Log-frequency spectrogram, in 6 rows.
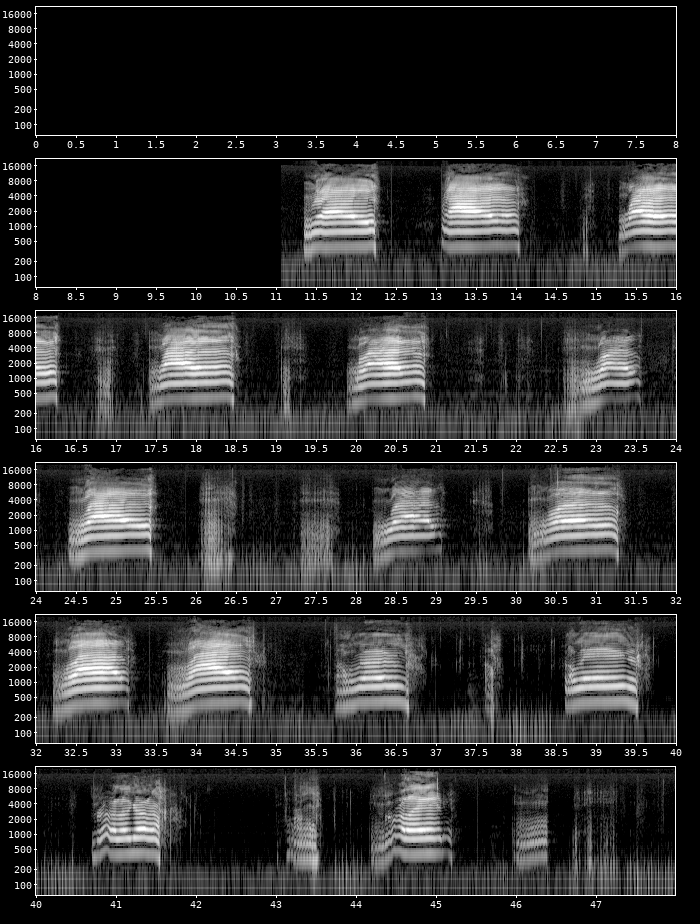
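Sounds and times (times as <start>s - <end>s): cat meowing: 11.4s - 12.4s, 13.0s - 14.2s, 15.3s - 18.6s, 19.9s - 21.0s, 22.6s - 23.6s, 24.4s - 25.6s, 27.3s - 29.2s, 30.2s - 31.4s, 32.2s - 34.9s, 35.8s - 36.9s, 38.4s - 39.7s, 40.7s - 41.9s, 44.2s - 45.3s.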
